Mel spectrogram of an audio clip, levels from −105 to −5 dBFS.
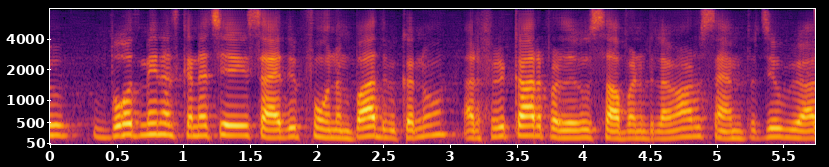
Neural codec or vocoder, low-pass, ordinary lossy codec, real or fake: codec, 16 kHz, 0.7 kbps, FocalCodec; none; none; fake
